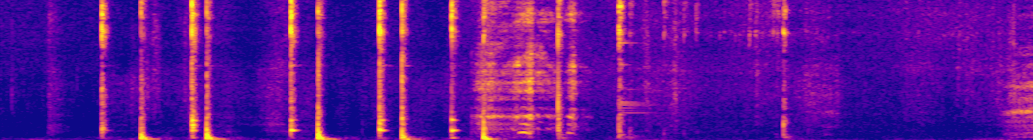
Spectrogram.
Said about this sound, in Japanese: ちょっと防音室の壁とラリーしてみよう。あ、できない。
